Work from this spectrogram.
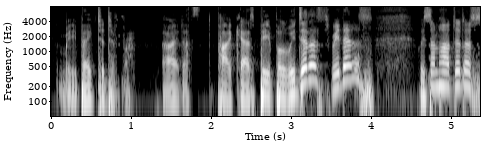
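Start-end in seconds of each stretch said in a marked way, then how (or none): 2.9-5.3 excited cheer. Real, not acted. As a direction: celebrate it up high. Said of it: "podcast end celebration".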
